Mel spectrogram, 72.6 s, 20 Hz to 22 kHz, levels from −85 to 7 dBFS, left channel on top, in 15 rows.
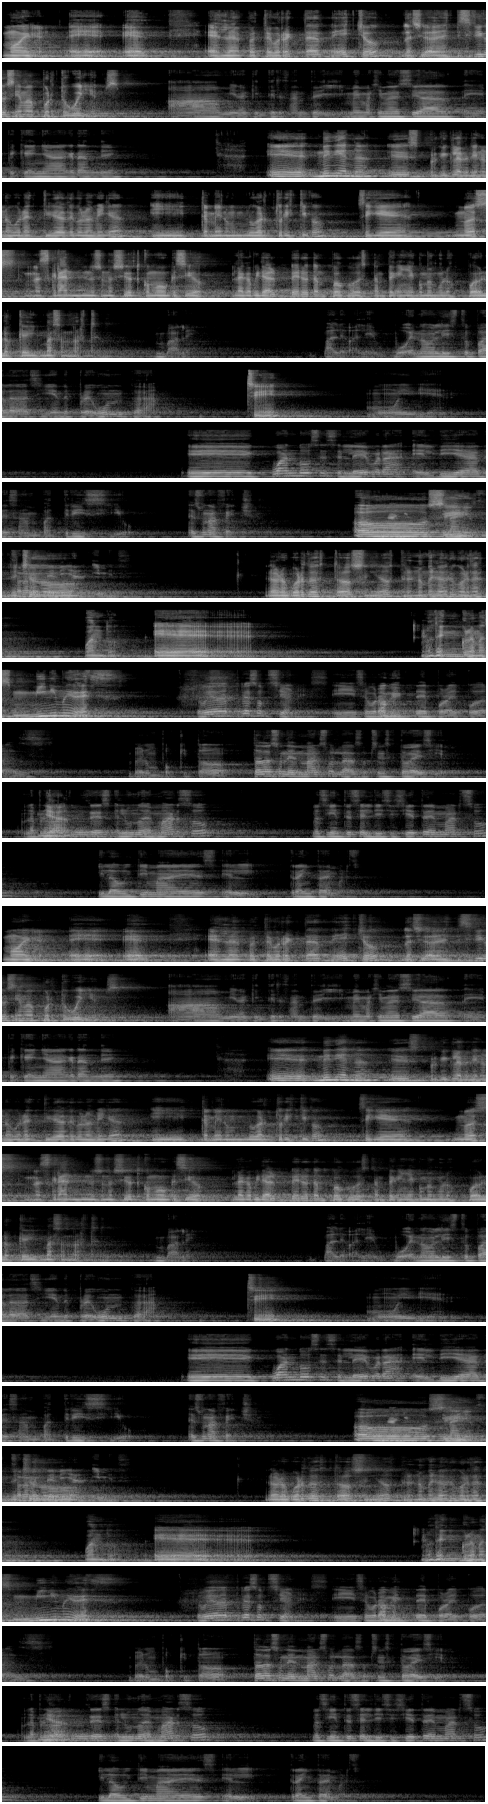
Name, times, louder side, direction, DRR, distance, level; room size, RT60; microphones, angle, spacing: voice 1, 0.0-6.0 11.9-17.8 18.1-18.7 19.0-25.2 31.5-31.8 42.2-44.3 46.2-48.4 49.2-49.6 49.9-50.9 52.6-54.3 55.1-55.2 57.0-57.2 63.3-63.6, left 3 dB, 85° left, 10 dB, 1.4 m, -27 dB
voice 2, 6.5-10.9 25.7-26.1 27.4-30.7 32.7-33.5 35.7-40.0 40.6-41.2 42.5-42.8 43.1-44.7 55.2-58.5 59.3-62.6 63.1-65.0 66.0-67.9 68.7-70.3 70.6-71.3, equal, 5° left, 12 dB, 0.7 m, -33 dB
26.0 x 23.5 x 7.6 m, 2.4 s
head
